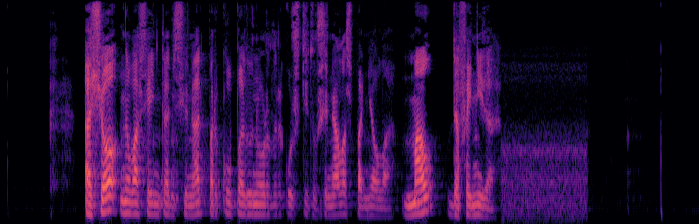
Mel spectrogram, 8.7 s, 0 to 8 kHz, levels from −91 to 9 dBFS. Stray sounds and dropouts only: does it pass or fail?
pass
